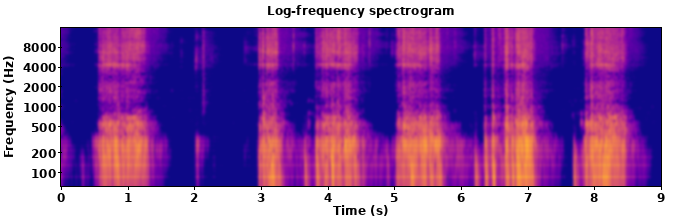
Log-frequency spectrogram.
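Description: A solid cucumber is rubbed in circles on a ceramic grater plate, breaking down into wet green pulp. About six wet, gritty grating bursts are heard, each a rough scrape with a low thrum and a bright, hissy edge, separated by short silences and small clicks.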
